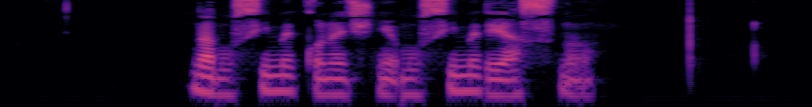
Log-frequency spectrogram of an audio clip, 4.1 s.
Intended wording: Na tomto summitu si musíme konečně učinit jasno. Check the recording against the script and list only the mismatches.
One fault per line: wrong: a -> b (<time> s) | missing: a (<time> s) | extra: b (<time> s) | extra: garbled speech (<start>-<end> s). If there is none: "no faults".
missing: tomto summitu si (1.1 s)
wrong: učinit -> musíme (2.0 s)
